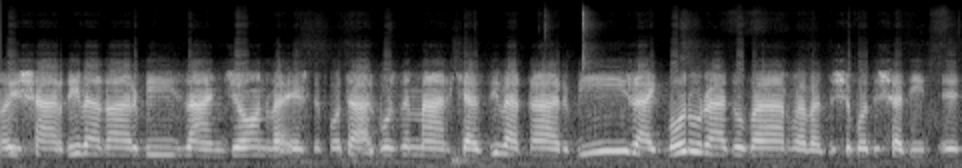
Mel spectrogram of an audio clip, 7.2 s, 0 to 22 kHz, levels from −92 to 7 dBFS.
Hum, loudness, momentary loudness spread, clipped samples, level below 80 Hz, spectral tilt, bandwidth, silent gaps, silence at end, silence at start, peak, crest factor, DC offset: none; -16 LUFS; 5 LU; under 0.1%; -58 dBFS; -3 dB/octave; 16.5 kHz; none; 0 s; 0 s; 0 dBFS; 18 dB; under 0.1%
